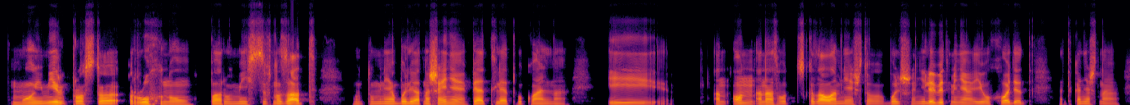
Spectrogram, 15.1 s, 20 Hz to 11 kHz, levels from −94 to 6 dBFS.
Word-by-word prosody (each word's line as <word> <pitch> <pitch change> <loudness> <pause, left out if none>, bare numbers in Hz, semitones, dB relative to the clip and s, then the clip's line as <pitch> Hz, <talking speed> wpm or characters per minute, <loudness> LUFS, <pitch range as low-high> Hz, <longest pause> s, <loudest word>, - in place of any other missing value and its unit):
Мой 115 0 -1
мир 125 0 +3
просто 110 -2 +2 0.2
рухнул 140 +2 -1 0.2
пару 105 -1 +1
месяцев 105 0 -2
назад. 115 0 +4 0.5
Вот, 100 -3 -13
у 100 - -8
меня 105 +1 -2
были 105 +1 0
отношения, 120 +5 +3
5 110 -2 +2
лет 105 0 0
буквально. 95 -2 -4 0.5
И, 140 -1 -3 0.8
ан - - -4
он 165 -2 +1
она, 135 0 +3
вот, 115 -2 -6
сказала 120 +1 +4
мне, 115 +1 -6
что 95 -4 -7
больше 100 -1 -1
не 100 +2 -7
любит 155 +6 +3
меня 120 -3 -3
и 100 - -5
уходит. 125 +5 -1 0.4
Это, - - -18
конечно, 100 -2 -6
115 Hz, 125 wpm, -22 LUFS, 105-125 Hz, 0.8 s, назад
